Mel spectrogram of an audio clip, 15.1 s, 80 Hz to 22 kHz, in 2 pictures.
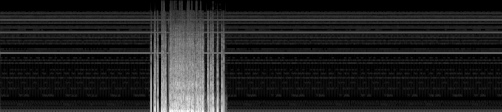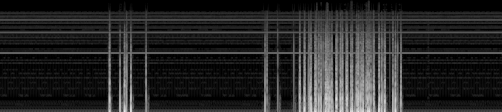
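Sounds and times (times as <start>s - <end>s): rapid clicks: 9.2s - 9.8s, 12.0s - 13.6s
sharp clicks: 9.2s - 9.8s, 12.0s - 13.6s.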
